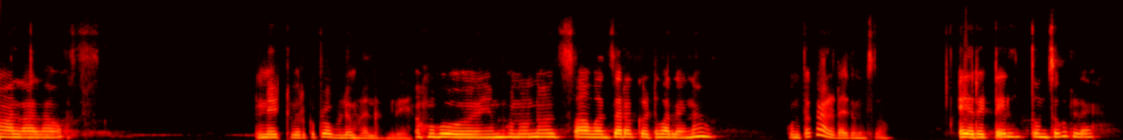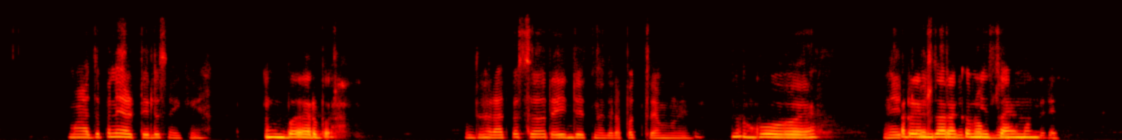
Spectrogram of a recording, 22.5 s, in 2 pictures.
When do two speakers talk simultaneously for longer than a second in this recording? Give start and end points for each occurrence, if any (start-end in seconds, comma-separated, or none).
20.3-21.6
